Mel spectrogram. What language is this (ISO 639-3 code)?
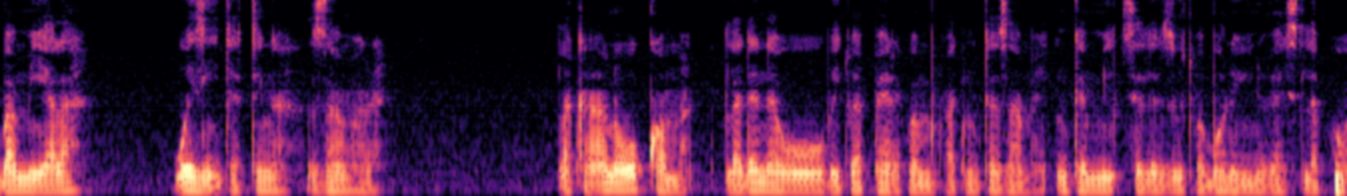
gur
